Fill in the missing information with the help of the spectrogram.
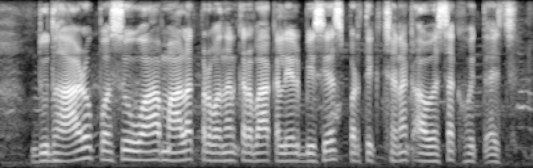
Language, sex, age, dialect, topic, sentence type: Maithili, male, 60-100, Southern/Standard, agriculture, statement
